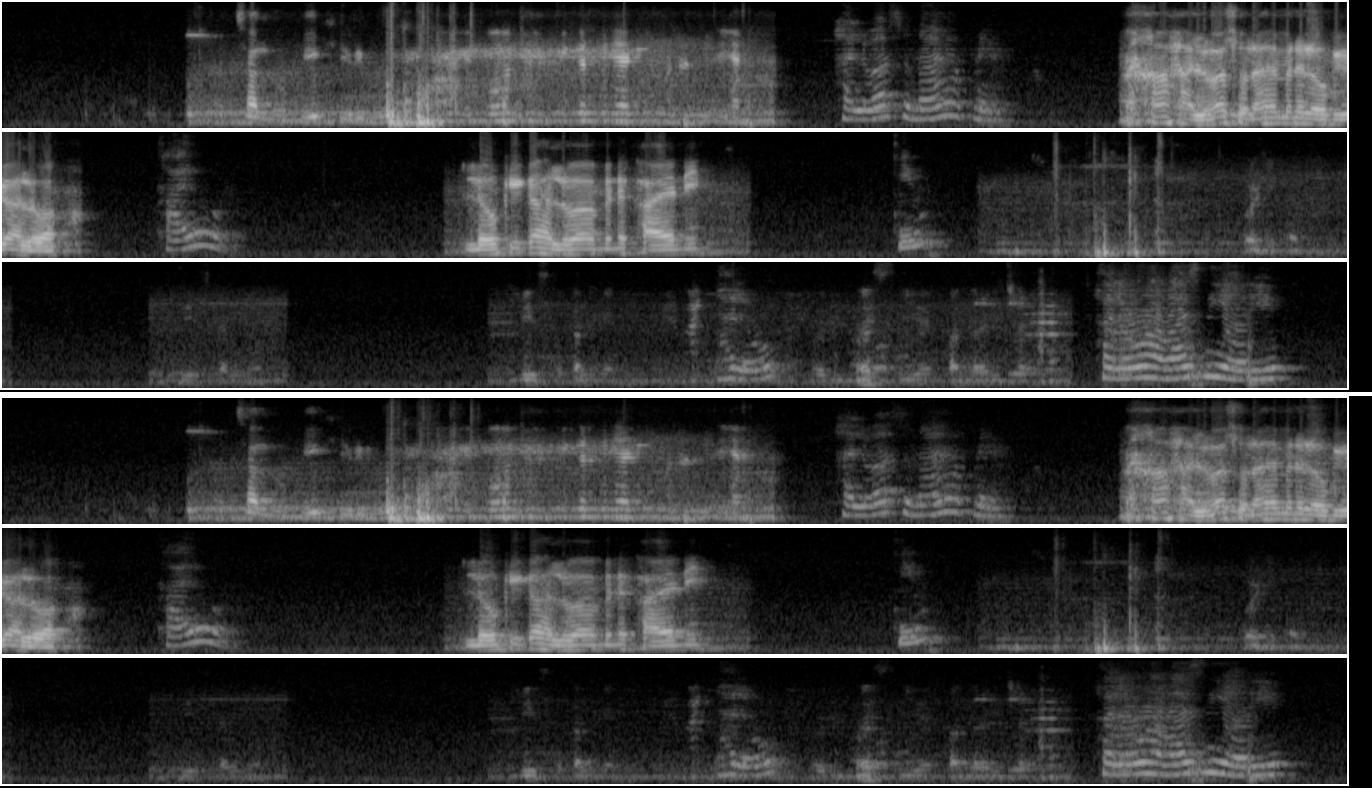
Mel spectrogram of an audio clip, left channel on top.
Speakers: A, on the left; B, on the left.
A: اچھا لو چن بانی مٹن بانی
B: حلوا سنا ہے آپ نے
A: ہاں حلوا سنا ہے میں نے لوکی کا حلوا
B: کھائے وہ <unintelligible>
A: لوکی کا حلوا میں نے کھایا نہیں
B: کیم <unintelligible>
A: <inaudible> بیس کر دو بیس سو کل کے <unintelligible>
B: ہلو
A: بس <unintelligible> یہ بدلج <unintelligible>
B: ہلو آواز نہیں آ رہی ہے <unintelligible>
